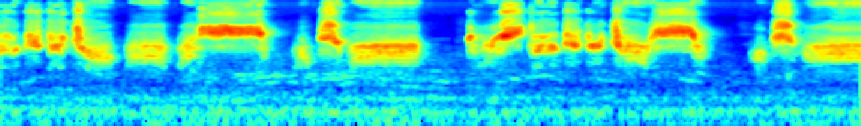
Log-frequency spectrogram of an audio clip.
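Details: A talking common myna runs through a varied, jerky medley of harsh squawks, chattering notes and bright whistles, with short pauses between bursts.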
